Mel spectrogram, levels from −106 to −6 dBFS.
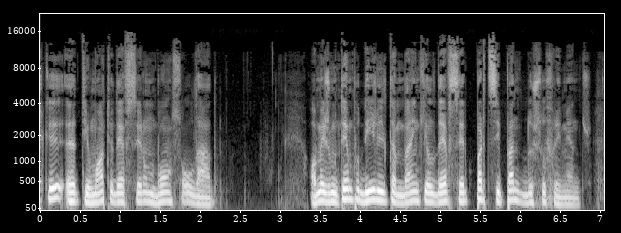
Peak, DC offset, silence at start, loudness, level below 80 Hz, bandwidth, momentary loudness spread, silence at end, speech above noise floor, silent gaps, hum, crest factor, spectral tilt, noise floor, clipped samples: -2 dBFS; under 0.1%; 0.05 s; -15 LUFS; -44 dBFS; 14 kHz; 10 LU; 0.3 s; 50 dB; none; none; 14 dB; -7 dB/octave; -64 dBFS; under 0.1%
